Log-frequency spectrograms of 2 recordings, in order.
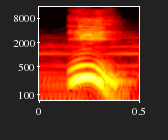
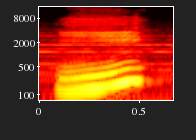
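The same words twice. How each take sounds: First: The pitch falls sharply from high to low. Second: The pitch rises from mid to high. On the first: "Last tone is E" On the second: "The second tone is an up"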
